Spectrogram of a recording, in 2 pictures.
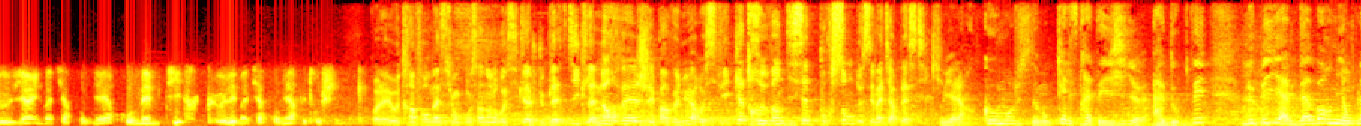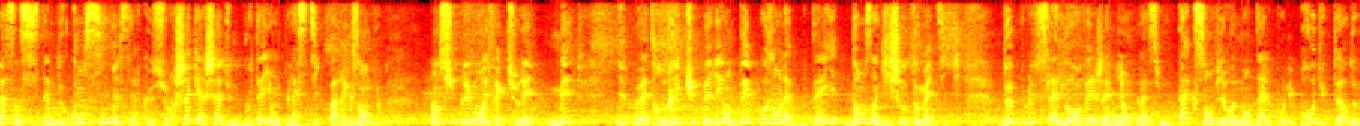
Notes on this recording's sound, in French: Emission en direct du Salon Livre Paris 2019.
